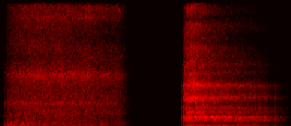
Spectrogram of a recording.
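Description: A long, steady breath drawn in, a short silent pause, then a strong breathy exhale that slowly fades, with no talking, in a radio advertisement for a Tadiran air-purifying air conditioner.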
